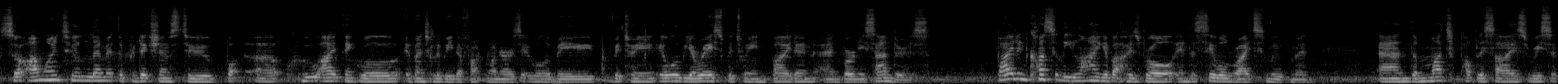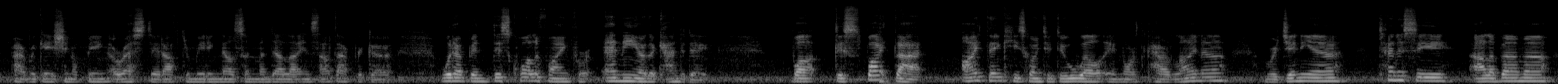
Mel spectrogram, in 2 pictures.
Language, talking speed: English, 160 wpm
